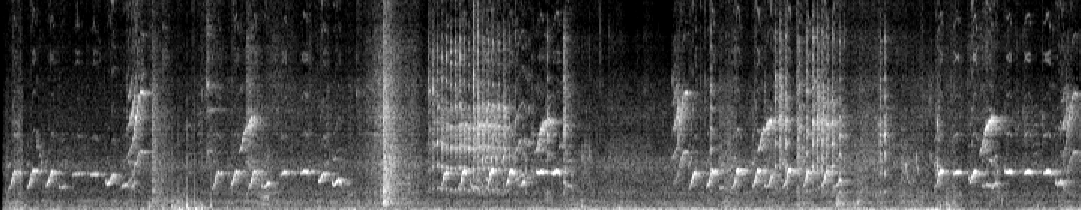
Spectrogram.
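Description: Budgerigars chatter with quick chirps, rising whistles and short warbled phrases.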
